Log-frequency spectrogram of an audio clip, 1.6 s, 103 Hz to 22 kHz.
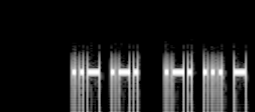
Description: Morse code, heard as a keyed tone, about 50 wpm, 700 Hz. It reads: UR RST
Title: Common QSO Phrases Encore 50wpm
